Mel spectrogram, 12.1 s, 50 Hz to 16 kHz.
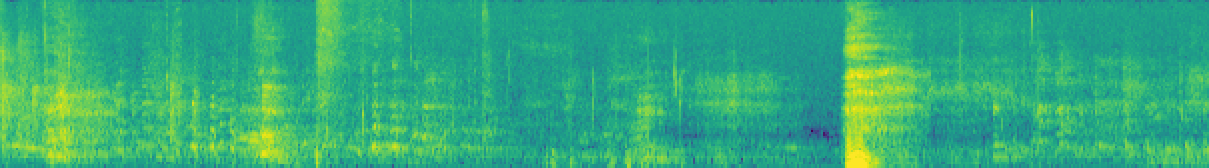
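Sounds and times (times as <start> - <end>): man sighing: 8.4 - 9.3.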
